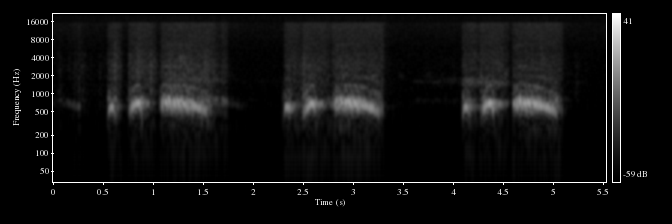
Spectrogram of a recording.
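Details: Zebra dove song in three evenly spaced phrases, each of quick rising notes and a long downward-sliding coo, about two seconds apart, with a faint low hum under one phrase.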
